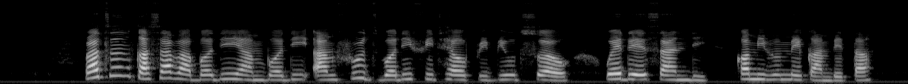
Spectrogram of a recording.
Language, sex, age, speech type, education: Nigerian Pidgin, female, 15-29, spontaneous, secondary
